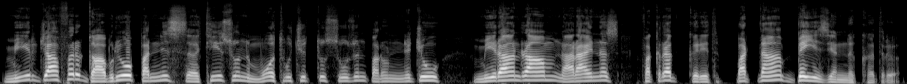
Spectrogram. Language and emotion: Kashmiri, neutral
